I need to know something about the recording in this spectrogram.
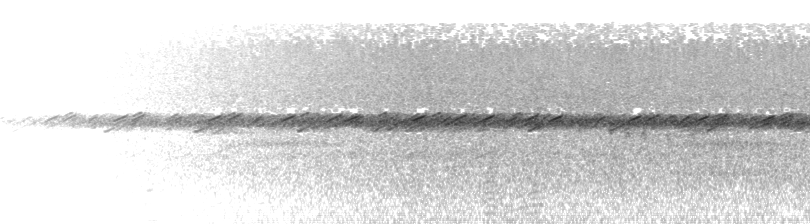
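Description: High, steady, buzzing chorus of calling animals in the trees, with a fast pulsing texture. It fades in over the first few seconds and cuts off suddenly near the end.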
